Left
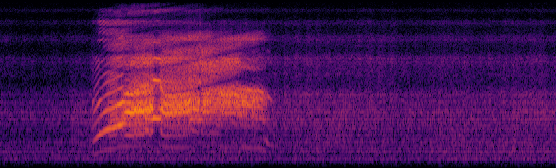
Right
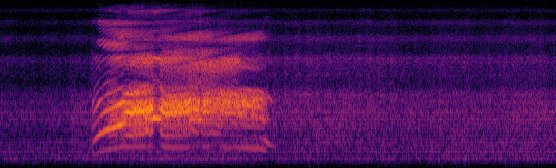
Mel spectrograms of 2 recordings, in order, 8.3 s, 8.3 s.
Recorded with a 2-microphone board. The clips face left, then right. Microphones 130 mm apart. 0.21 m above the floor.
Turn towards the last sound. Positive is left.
turn(degrees=-35)  # may be behind; listen again after turning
